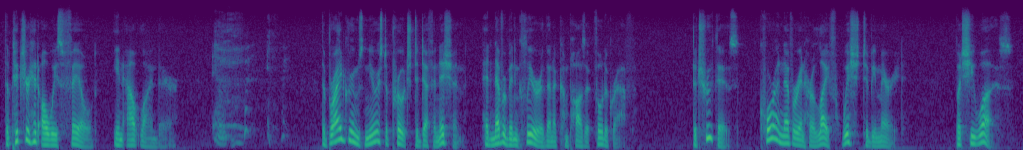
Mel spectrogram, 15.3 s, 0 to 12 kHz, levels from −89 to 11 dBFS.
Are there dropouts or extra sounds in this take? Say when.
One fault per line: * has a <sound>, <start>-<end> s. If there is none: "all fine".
* has a throat clearing, 3.1-4.4 s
